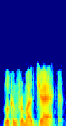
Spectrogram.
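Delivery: ordinary delivery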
